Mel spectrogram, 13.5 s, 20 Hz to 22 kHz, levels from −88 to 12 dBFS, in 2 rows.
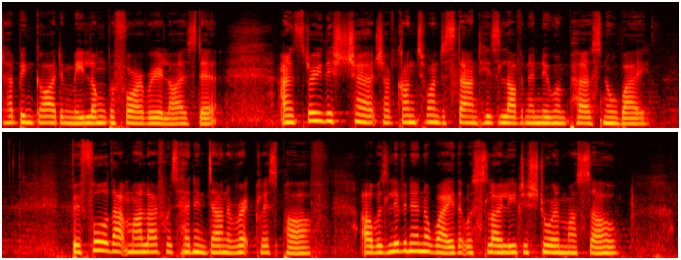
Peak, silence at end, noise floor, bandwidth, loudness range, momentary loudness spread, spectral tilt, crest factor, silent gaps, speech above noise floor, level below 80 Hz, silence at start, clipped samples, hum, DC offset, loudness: -8 dBFS; 0.15 s; -50 dBFS; 17 kHz; 2 LU; 7 LU; -6 dB/octave; 16 dB; none; 27 dB; -46 dBFS; 0 s; under 0.1%; none; under 0.1%; -24 LUFS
